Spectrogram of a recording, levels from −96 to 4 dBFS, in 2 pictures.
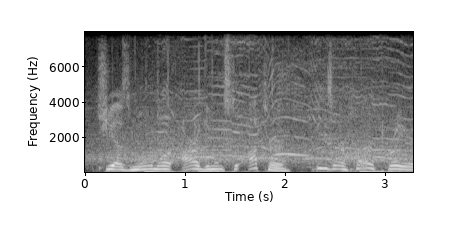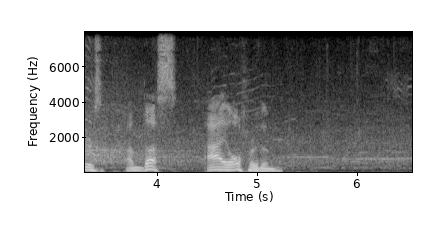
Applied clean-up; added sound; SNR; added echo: none; Crowd / Cheering; 10 dB; none.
